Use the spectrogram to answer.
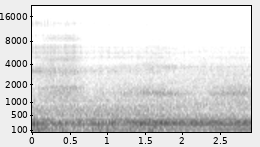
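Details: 1983 Gibson SlumberMaster window air conditioner (R22, 5900 BTU, 730 W) on fan-only low with the grille off and the air sweep moving: soft steady hum and low even whir, no rattles or scraping. Normal, quiet low fan.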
